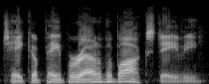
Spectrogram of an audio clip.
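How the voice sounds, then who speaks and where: A man voicing a brisk, formal village official, giving directions in an emphatic, businesslike way. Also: fairly low pitch, big pitch swings, pushed and bright, clear, resonant tone, no echo, voice pushed up. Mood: directing.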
